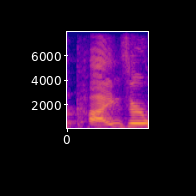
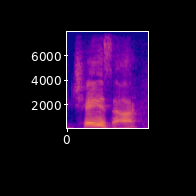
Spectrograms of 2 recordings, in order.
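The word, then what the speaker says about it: Caesar: When are you like some Roman Emperor Kaiser, which is the original Latin pronunciation by the way, not the ecclesiastal, which would be Chesar, but nevertheless, do you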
